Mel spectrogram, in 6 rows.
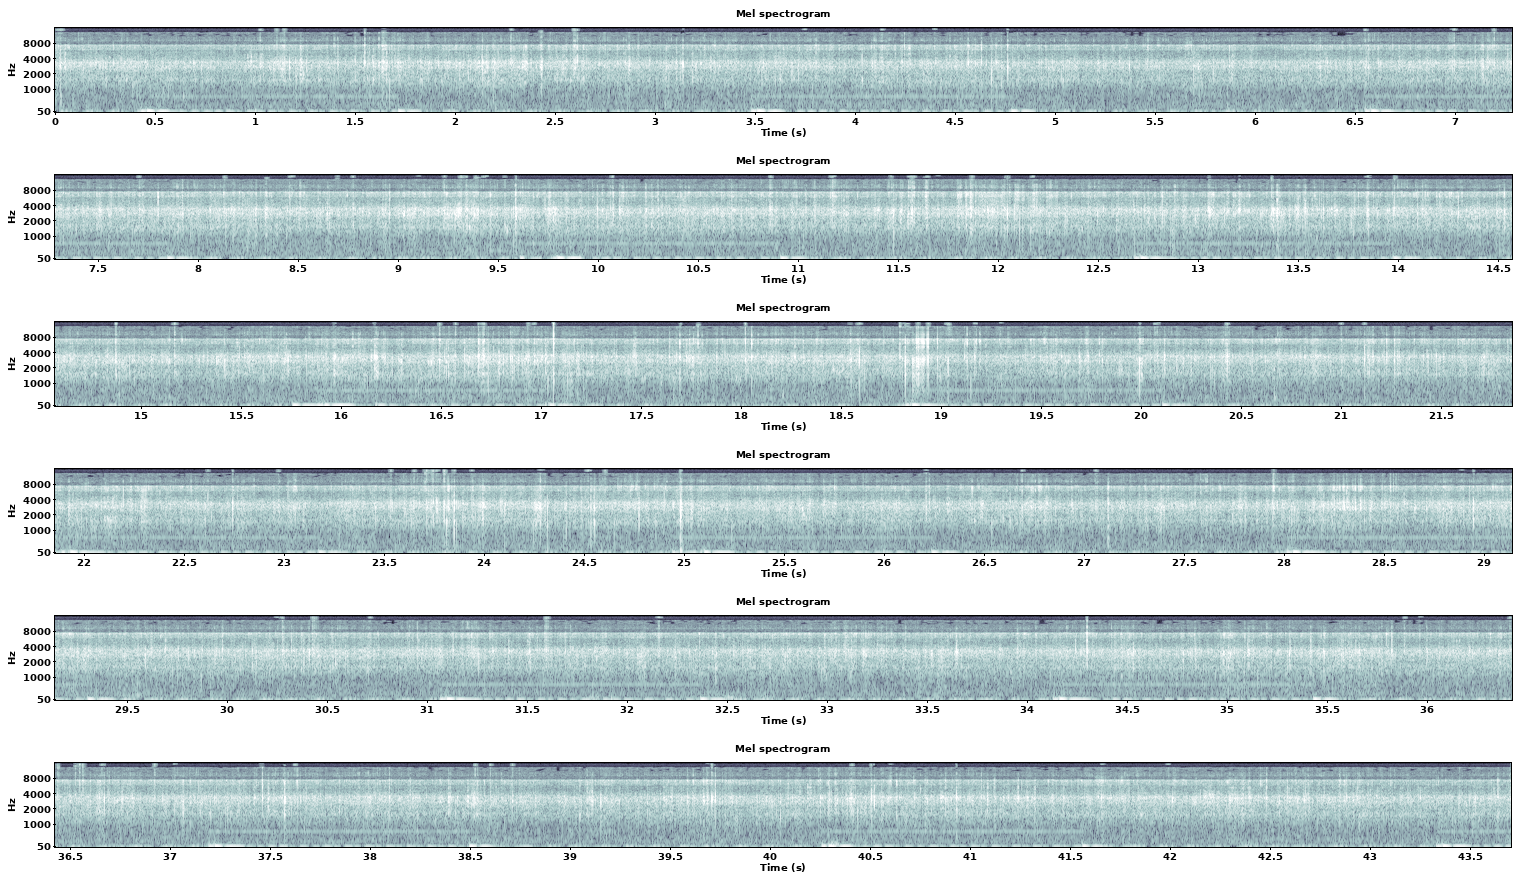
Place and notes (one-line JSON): {"title": "Trehörningsjö, myrstack - Anthill", "date": "2010-07-18 18:43:00", "description": "Anthill at the shore side of the rapids Husån. Recorded with piezo transducer at the World Listening Day, 18th july 2010.", "latitude": "63.69", "longitude": "18.85", "altitude": "160", "timezone": "Europe/Stockholm"}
